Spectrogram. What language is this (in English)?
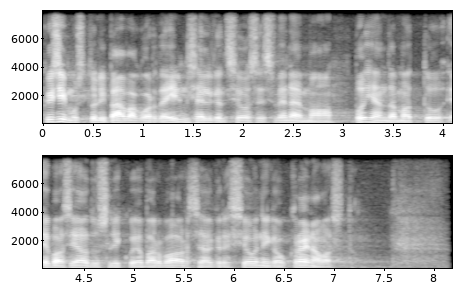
Estonian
